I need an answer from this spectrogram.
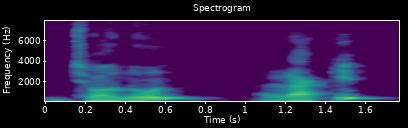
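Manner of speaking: very slow ঝনুন Rakib, drawn out and rising; slow model phrase. Shown as a demonstration. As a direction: spell out ঝনুন Rakib slowly for the class. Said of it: "তাহলে আমাকে বলতে হবে কি?". (ধীরে টেনে ঝনুন রাকিব বলা)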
